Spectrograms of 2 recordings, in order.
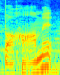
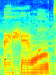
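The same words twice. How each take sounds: First: The name is said in its misread way. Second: The name is said in its official way. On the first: "I always thought it was Bahamut" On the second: "the official pronunciation of the word Bahamut"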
